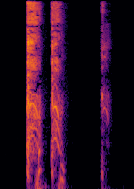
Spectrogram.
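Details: Three harsh, dry-sounding coughs, two close together and a shorter third after a pause, from a woman woken by coughing; the husband suggests dust may play a role.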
